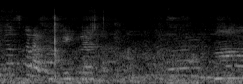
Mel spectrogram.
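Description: Indistinct, wordless voices: short pitched vocal sounds rising and falling, with no clear words.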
